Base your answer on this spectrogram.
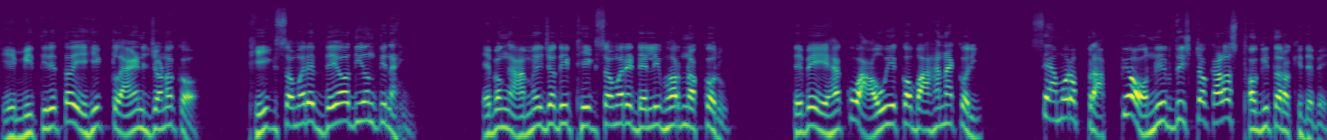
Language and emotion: Odia, disgusted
